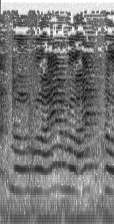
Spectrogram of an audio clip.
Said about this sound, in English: You have a temper tantrum? It's a parrot.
